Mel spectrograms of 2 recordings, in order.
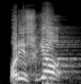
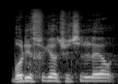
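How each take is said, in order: First: It is a blunt, loud command. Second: It is a soft, polite request.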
